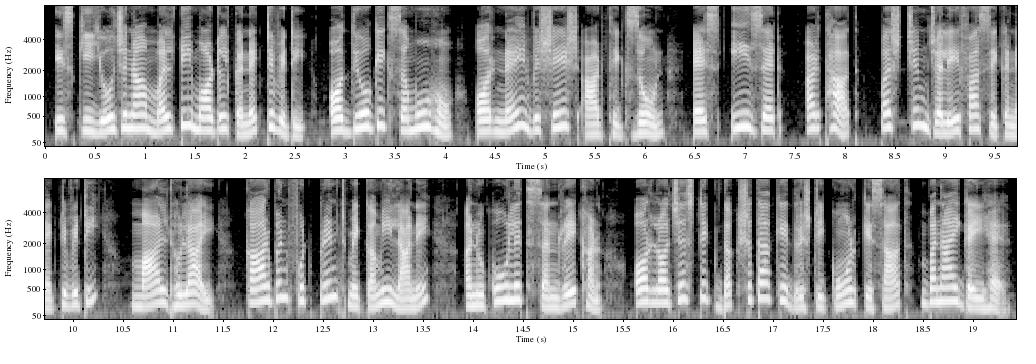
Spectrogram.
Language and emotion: Hindi, neutral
